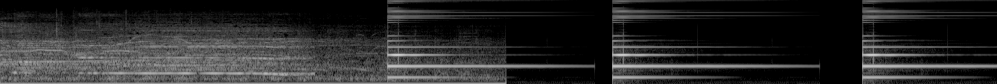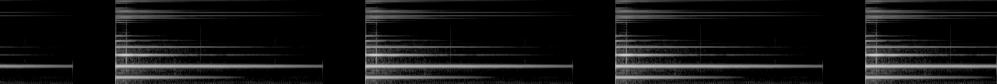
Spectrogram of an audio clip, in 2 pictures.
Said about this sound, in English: we pay tribute to the career and life of Derek Cheapshot Parks by ringing the bell 10 times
